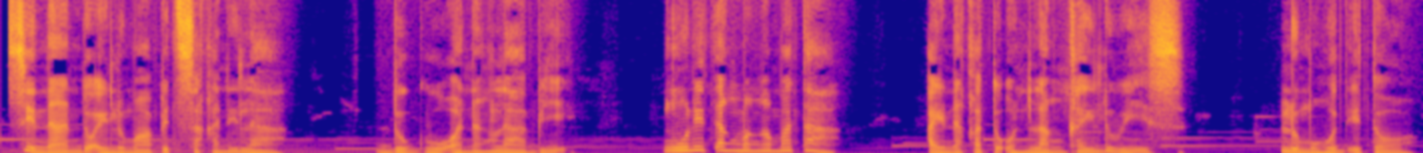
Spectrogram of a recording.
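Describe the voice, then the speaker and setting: A woman's voice: low voice, animated, a little slow, long pauses, dark tone. A woman narrating a dramatic audiobook story in a scripted storytelling style. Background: background music.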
